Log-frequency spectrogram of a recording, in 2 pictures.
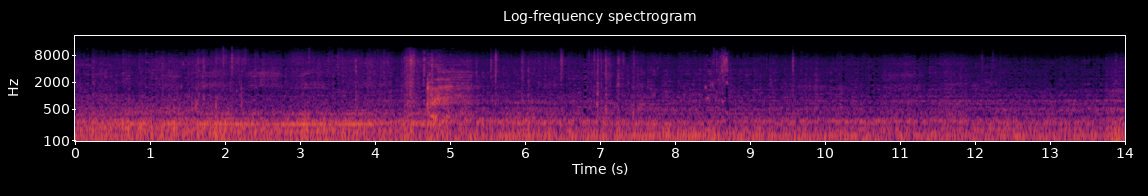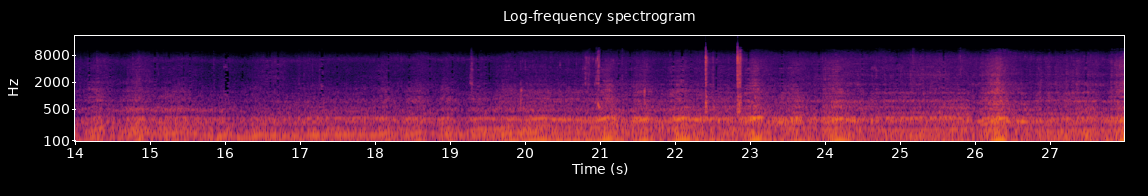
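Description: Leaves and fern fronds rustle and scrape close by.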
